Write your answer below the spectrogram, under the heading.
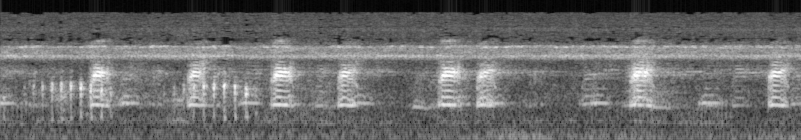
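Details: Frogs in chorus: a fast pulsed trill at the start followed by spaced harsh croaks, some doubled, against a steady high insect drone.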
